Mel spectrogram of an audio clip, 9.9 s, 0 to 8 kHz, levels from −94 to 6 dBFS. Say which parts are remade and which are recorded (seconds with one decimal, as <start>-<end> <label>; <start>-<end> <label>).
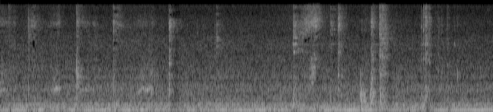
0.0-1.3 remade; 1.3-2.0 recorded; 2.0-2.9 remade; 2.9-9.9 recorded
